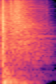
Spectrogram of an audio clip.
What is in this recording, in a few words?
rubber small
